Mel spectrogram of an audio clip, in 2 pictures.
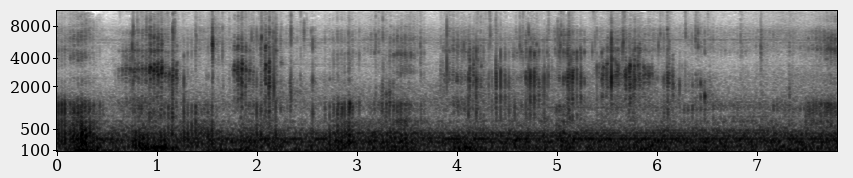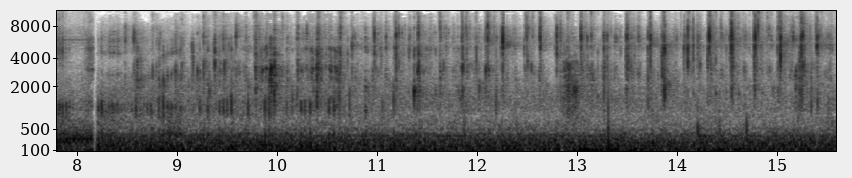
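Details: Pet cat on an all-raw diet purring as it eats raw food; continuous low throbbing purr throughout, overlaid by frequent crunchy chewing and biting clicks.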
